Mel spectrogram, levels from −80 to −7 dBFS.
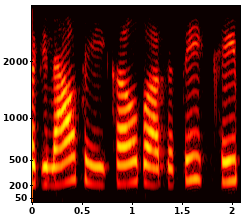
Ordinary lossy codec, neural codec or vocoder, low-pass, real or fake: AAC, 24 kbps; none; 3.6 kHz; real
